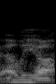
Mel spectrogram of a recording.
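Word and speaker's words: אליהו: It's Eliah. The prophet is Navi, Ha-Navi. So you would pronounce it in Hebrew, Eliah Ha-Navi, Elijah the prophet.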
